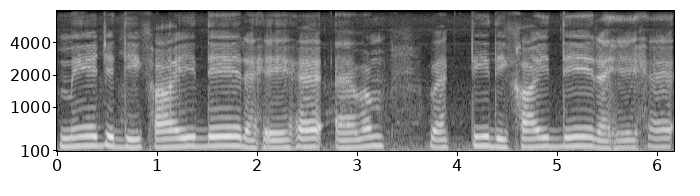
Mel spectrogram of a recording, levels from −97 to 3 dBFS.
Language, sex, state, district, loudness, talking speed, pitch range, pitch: Hindi, male, Jharkhand, Ranchi, -15 LUFS, 105 wpm, 165-190 Hz, 175 Hz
